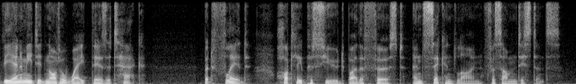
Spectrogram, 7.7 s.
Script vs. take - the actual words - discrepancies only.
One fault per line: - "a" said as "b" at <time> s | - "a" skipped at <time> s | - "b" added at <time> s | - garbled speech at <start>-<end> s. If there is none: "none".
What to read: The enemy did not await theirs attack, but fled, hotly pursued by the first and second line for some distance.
none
